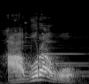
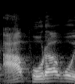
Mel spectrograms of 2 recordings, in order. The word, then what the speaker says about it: 亞父: 그러니까 항우와의 관계 자체도 분명하게 드러내지는 않지만, 적어도 항우는 아부라고, 보통 이제 아보라고 이렇게 발음을 하기도 하는데, 가짜 아빠, 작은 아빠 뭐 이런 정도인 셈이죠.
